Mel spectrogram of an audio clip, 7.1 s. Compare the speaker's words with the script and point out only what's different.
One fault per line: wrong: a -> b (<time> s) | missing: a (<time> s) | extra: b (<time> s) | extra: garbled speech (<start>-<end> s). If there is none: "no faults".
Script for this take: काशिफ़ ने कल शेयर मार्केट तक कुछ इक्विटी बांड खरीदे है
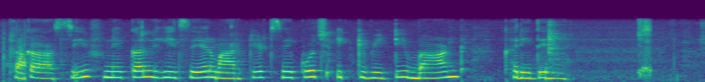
extra: ही (1.6 s)
wrong: तक -> से (2.7 s)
